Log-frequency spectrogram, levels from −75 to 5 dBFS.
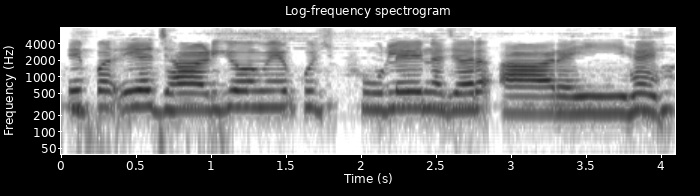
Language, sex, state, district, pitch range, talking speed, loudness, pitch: Hindi, female, Bihar, Kaimur, 245-275 Hz, 160 wpm, -15 LUFS, 255 Hz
